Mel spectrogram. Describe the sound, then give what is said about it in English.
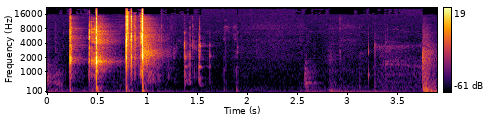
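A can of 7.1% ABV beer being cracked open to be poured into a glass: a quick run of four sharp metallic snaps and a short fizzy hiss, then near-quiet with faint small clinks before another abrupt noise at the end. “Let's fucking pour the shit.”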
